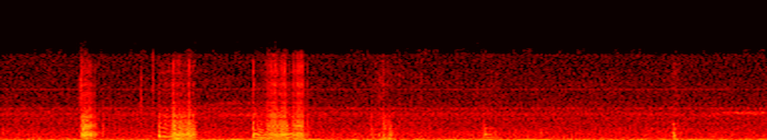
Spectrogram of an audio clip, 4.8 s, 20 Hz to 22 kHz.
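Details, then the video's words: Young Japanese giant flying squirrel inside an owl nest box on 19 July 2010, sneezing and crying: a few short, raspy, sneeze-like bursts packed into the first two seconds, then fainter clicks over a steady low hum. "仔ムササビの鳴き声 ～子供だってくしゃみするんです～"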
